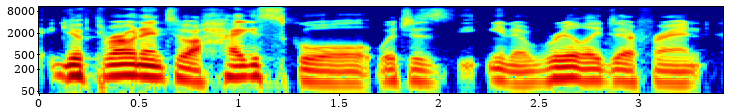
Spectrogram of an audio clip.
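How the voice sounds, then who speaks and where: Low-voiced man hosting an interview podcast. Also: normal speed, dry recording, studio quality. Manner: outgoing, talkative, builds long questions in repeated phrases. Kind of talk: conversational interviewing.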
